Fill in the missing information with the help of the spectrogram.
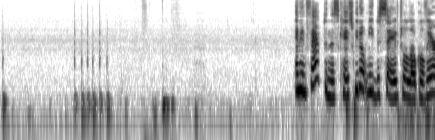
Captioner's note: typing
